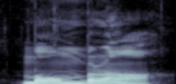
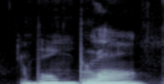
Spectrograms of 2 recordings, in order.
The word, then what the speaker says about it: Mont Blanc: The Kit Kat we got this time is Mont Blanc. Mont Blanc? Mont Blanc. That's the pronunciation, at least based on what this one YouTube pronunciation thing says.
